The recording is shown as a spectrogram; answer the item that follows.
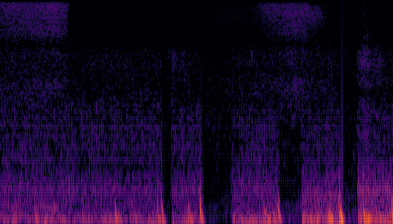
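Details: Sleeping cat snoring and talking in its sleep: soft, low, rumbling breaths in irregular pulses, broken by short silent gaps, with a faint hiss at the start and near the end.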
